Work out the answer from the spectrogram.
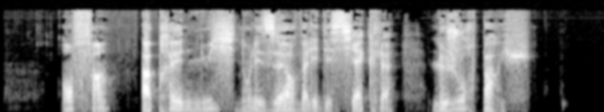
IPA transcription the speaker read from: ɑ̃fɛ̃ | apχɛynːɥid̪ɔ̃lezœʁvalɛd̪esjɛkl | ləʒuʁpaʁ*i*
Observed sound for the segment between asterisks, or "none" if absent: y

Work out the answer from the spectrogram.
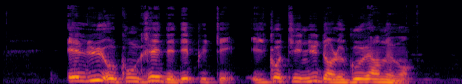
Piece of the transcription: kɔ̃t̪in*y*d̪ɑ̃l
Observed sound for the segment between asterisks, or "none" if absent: y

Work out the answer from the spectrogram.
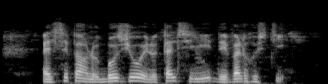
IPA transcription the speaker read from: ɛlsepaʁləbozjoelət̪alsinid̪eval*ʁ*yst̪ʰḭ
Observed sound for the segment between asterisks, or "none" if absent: ʁ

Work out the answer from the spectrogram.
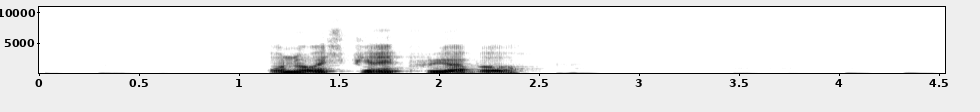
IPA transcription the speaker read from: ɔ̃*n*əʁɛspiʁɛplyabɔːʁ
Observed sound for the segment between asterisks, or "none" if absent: n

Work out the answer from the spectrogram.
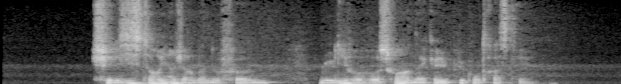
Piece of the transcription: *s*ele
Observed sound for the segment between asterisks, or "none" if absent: ʃ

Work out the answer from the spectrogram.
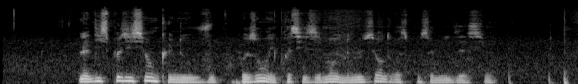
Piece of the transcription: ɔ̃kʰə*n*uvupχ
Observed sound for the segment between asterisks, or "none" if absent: n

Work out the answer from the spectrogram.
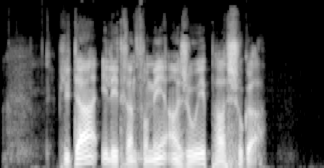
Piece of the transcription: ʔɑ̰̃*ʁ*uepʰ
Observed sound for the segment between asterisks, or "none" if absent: ʒ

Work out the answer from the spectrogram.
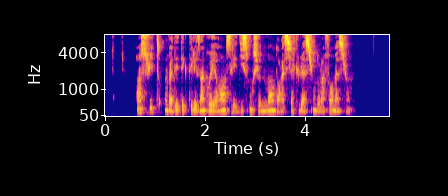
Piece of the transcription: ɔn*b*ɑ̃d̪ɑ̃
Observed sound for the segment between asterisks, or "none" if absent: m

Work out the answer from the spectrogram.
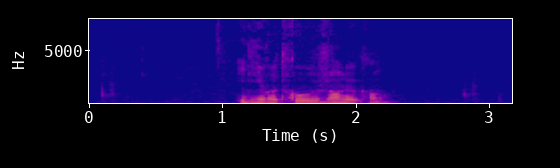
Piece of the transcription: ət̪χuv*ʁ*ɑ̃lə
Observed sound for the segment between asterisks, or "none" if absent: ʒ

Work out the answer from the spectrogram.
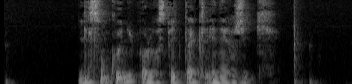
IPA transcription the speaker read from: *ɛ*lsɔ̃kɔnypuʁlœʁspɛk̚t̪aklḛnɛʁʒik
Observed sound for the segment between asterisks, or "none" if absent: i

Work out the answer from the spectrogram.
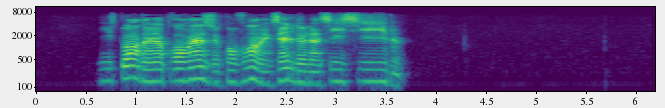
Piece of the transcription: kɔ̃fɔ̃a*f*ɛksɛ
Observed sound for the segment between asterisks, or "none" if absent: v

